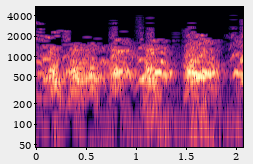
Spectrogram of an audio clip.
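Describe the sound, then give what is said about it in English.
Barking from an Eskimo sled lead dog: several loud, sharp, yelping barks with whining, whimpering tones, in quick succession with no voices. “The Wonder Dog King, swiftest and strongest of Eskimo lead dogs, blazes the trail through storm and snow for Sergeant Preston as he meets the Challenge of the Yukon”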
